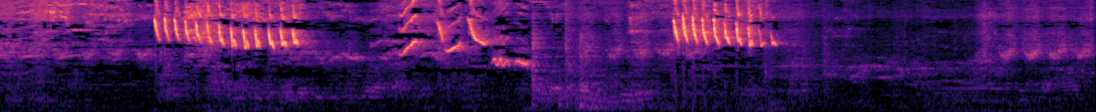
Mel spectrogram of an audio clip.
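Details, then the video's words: Oriental magpie-robin (kacer) after its first molt, delivering 'tembakan' shots: two loud rapid rattling bursts of high staccato notes a few seconds apart, separated by swooping whistled phrases and a short lower buzzy note. "Tembakan Kacer Super Pedas"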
